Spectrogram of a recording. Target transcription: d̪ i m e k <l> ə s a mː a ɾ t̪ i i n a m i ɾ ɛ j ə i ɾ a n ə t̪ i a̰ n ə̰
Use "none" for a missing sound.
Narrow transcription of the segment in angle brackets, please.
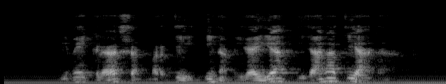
ɾ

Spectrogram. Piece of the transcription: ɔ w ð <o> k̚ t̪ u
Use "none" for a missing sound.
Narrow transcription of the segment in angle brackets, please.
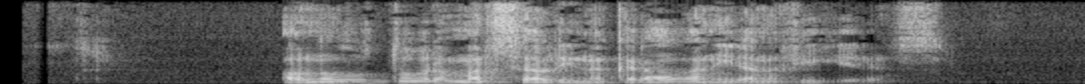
u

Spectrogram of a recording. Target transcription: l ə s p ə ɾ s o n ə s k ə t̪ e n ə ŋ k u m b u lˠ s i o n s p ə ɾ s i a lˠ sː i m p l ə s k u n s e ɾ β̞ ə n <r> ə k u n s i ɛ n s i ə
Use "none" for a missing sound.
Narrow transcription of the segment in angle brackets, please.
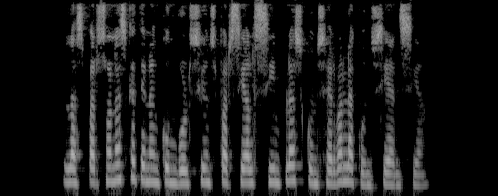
l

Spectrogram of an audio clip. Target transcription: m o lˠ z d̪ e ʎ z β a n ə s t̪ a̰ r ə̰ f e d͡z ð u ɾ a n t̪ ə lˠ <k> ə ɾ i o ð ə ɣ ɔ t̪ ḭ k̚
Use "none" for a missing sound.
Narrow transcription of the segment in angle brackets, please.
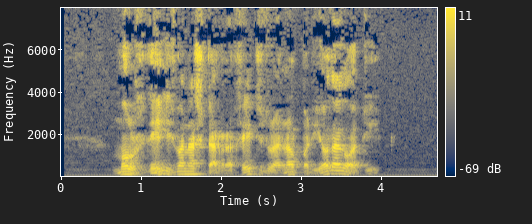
p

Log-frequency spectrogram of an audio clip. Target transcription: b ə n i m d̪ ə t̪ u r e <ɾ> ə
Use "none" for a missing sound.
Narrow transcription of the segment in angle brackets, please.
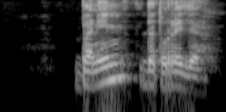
ʎ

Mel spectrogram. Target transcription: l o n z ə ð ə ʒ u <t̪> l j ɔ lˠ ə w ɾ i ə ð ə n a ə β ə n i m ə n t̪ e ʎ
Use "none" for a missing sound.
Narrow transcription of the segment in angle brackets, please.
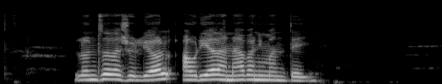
none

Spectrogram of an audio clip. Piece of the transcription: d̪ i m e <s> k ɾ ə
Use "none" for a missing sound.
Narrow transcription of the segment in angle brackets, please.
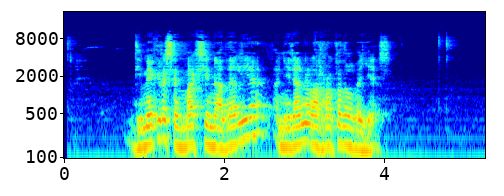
none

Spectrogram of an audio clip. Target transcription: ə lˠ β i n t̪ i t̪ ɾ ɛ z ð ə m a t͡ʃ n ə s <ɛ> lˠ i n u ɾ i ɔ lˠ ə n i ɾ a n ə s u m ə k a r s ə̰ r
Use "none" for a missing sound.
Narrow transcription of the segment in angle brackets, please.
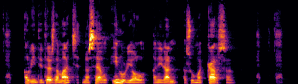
ɛ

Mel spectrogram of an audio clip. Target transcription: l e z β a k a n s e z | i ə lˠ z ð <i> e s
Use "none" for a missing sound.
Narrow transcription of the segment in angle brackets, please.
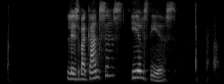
i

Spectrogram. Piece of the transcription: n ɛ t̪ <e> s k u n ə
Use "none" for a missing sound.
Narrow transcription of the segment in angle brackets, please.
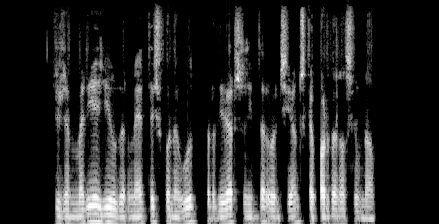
e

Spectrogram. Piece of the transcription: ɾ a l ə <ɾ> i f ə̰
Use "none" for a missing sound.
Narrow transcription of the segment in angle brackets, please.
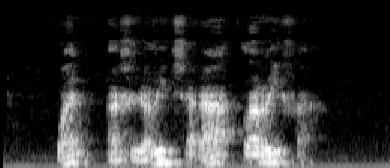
r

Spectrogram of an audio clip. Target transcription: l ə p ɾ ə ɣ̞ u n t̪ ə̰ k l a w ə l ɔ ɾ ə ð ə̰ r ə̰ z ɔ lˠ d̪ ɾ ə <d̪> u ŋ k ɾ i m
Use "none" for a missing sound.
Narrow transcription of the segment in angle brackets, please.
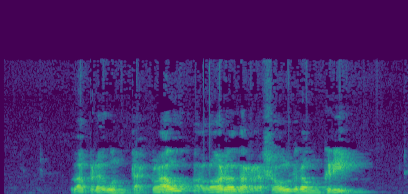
none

